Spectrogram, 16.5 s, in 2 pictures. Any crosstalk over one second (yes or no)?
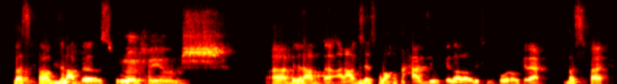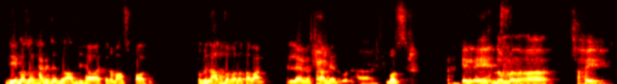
no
